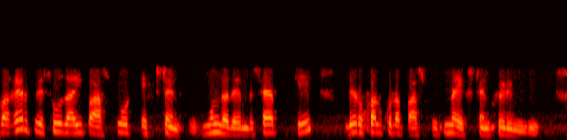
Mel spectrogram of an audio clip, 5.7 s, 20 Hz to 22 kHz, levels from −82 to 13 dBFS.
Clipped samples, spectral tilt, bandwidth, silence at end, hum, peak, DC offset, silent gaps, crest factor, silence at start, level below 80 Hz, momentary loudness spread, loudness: under 0.1%; -8.5 dB/octave; 3.9 kHz; 0 s; none; -14 dBFS; under 0.1%; none; 20 dB; 0 s; -86 dBFS; 7 LU; -35 LUFS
